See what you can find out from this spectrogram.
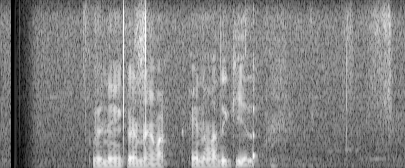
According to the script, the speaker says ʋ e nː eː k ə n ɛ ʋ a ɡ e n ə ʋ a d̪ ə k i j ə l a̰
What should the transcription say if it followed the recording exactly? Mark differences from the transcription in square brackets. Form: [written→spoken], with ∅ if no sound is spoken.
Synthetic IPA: ʋ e [nː→n] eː k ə n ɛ ʋ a [ɡ→k] e n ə ʋ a d̪ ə k i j ə l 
